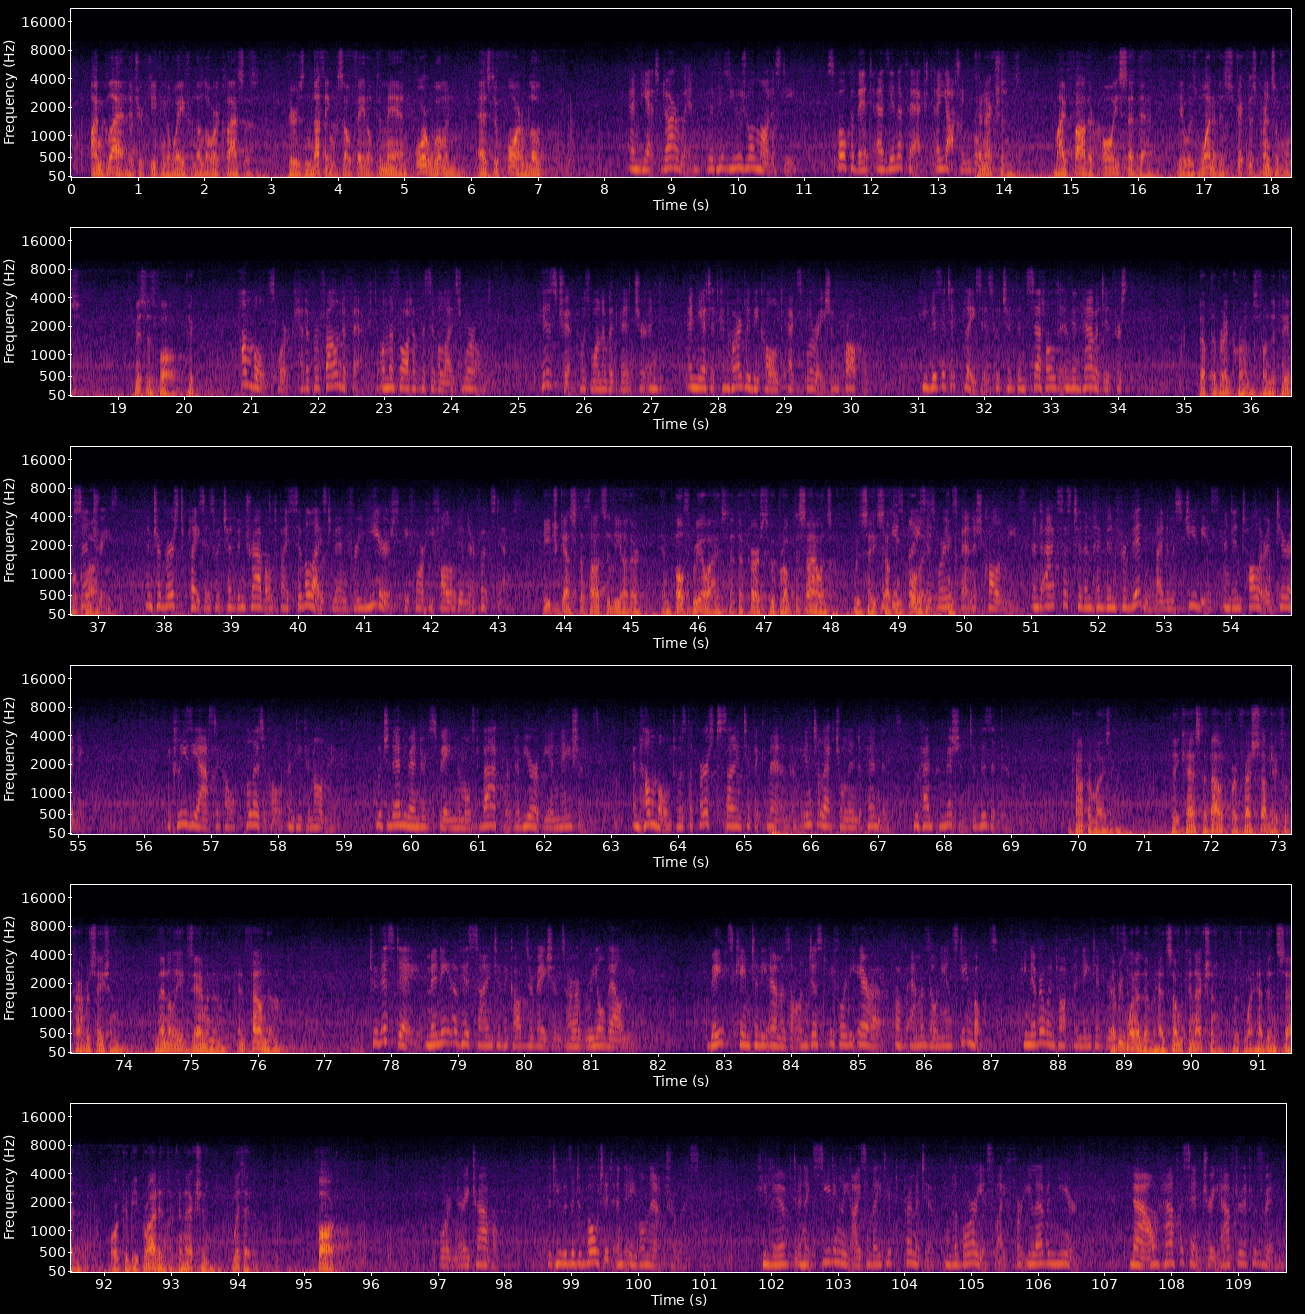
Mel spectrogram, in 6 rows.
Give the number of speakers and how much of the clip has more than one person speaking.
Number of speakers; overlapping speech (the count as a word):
two, about 3%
